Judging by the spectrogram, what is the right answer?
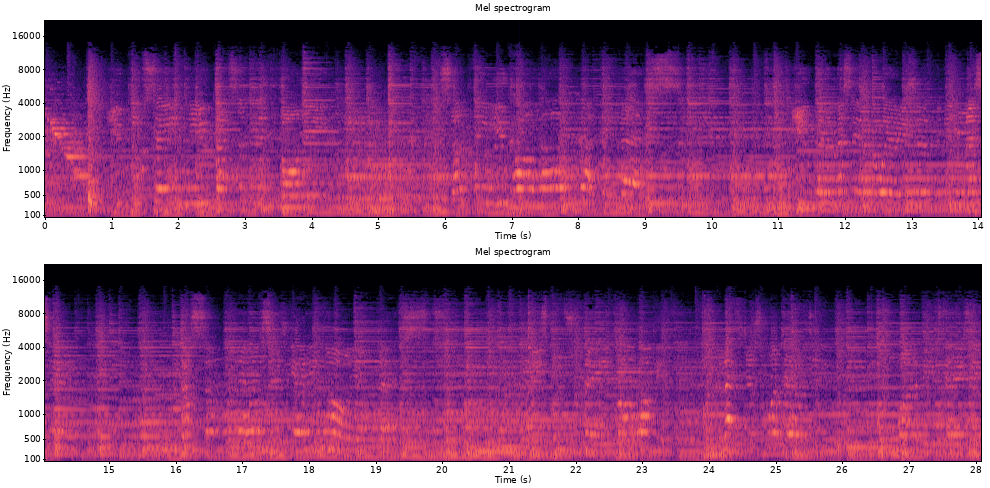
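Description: Live band music led by strummed acoustic guitars, with singing.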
